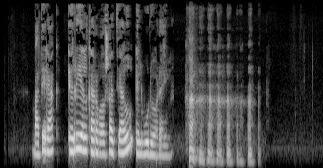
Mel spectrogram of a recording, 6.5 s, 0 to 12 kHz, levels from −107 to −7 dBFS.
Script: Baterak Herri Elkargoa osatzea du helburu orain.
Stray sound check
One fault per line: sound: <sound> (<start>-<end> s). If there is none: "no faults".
sound: laugh (3.7-5.2 s)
